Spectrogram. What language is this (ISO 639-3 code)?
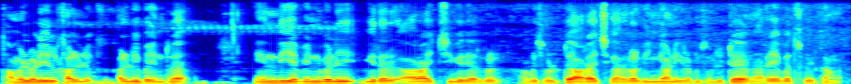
tam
